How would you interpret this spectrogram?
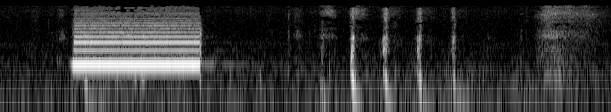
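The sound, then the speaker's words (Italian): A phone call being placed to call someone back: a loud, steady telephone tone holds for about a second, then a quick run of sharp clicks and a brief soft hiss follow. “Scusa, ti rubo qualche secondolo, ma voglio richiamare perché voglio sentire quando risponde, cosa dice.”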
